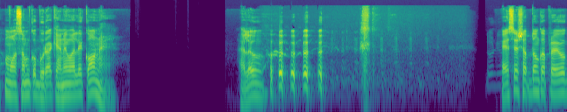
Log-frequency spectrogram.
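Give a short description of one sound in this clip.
An elderly man speaks calmly and expressively into a close microphone, with pauses.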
